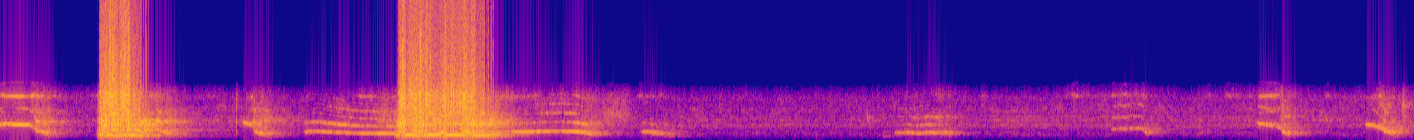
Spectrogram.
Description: A dog is whimpering and another dog is barking fiercely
